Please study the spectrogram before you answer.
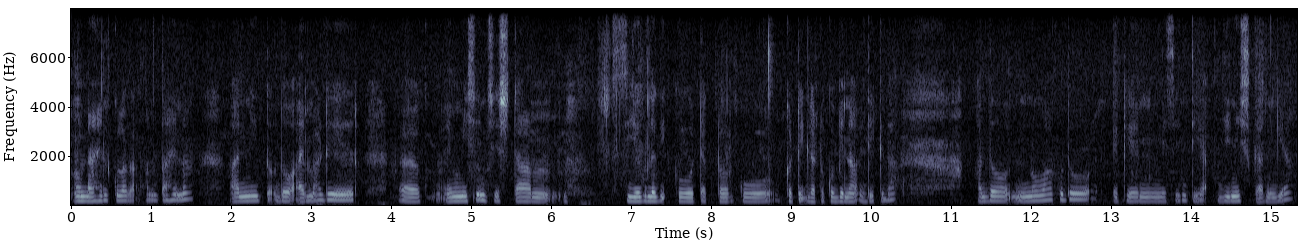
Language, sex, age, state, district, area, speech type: Santali, female, 30-45, West Bengal, Uttar Dinajpur, rural, spontaneous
